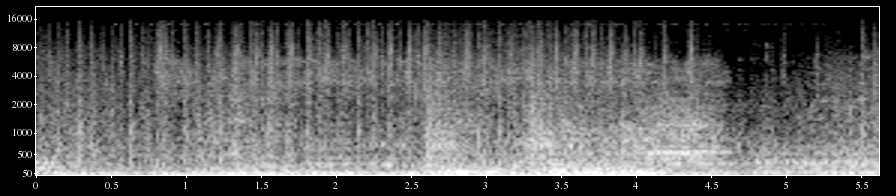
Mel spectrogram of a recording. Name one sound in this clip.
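Explosions boom in deep rumbling blasts.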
